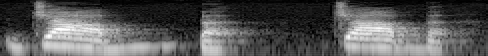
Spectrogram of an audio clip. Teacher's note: I cannot continue the sound B. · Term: stop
